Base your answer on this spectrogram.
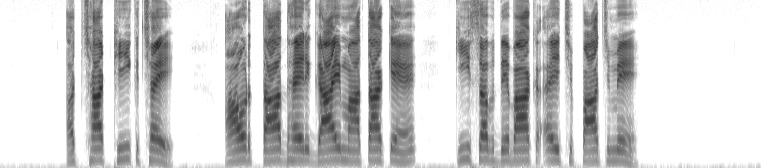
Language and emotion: Maithili, neutral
